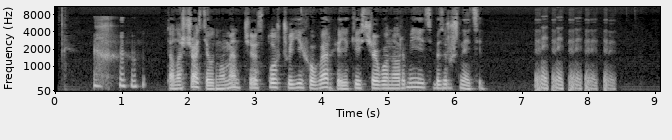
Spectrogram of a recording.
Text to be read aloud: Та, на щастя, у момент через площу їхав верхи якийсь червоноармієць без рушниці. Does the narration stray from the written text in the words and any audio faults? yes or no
yes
